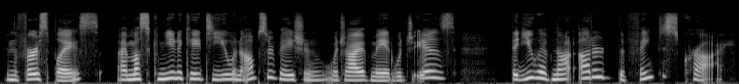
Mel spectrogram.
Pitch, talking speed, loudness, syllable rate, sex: 240 Hz, 205 wpm, -20 LUFS, 5.6 syllables/s, female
